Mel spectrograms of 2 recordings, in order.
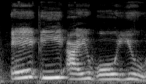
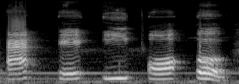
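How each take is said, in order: First: Said in the usual way. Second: A, E, O said as short phonics sounds, not letter names. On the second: Shown as a demonstration. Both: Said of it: "the sounds are".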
